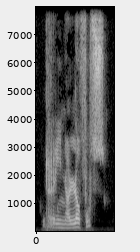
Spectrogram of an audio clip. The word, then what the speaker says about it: Rhinolophus: El eh, nombre formal del género es Rhinolophus. La F se escribe como PH, Rhinolophus R-H-I-N-O-L-O-P-H-U-S.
